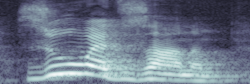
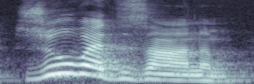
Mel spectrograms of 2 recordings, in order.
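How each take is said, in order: No difference in how they are said.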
